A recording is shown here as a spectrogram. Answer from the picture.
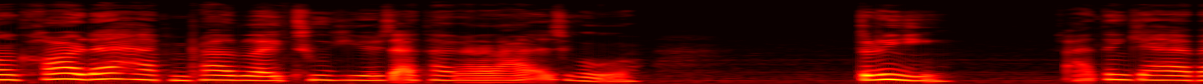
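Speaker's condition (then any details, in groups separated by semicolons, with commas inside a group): Cerebral palsy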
